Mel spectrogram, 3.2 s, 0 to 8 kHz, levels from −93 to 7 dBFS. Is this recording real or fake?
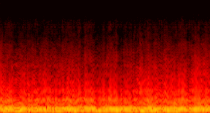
fake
